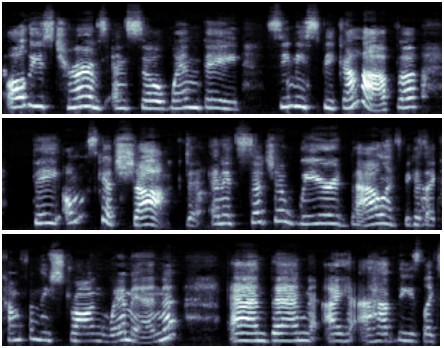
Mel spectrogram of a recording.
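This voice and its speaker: A woman's voice: high-pitched, pushed and bright. A woman from Trinidad, a guest therapist, talking earnestly and emphatically in a casual conversation on a video call. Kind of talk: casual conversation on a live stream.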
